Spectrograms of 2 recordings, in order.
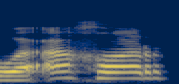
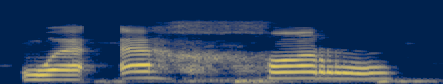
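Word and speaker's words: وأخر: k sifatnya ragah jadi jangan langsung wa akhar tapi wa akhor wa akhor rnya disukunkan karena waqaf ro fathah dibaca dengan tebal ro sukun sebelumnya fathah dibaca juga dengan tebal ya takim jadi rnya di sini tebal Wa akhor yunabbaul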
